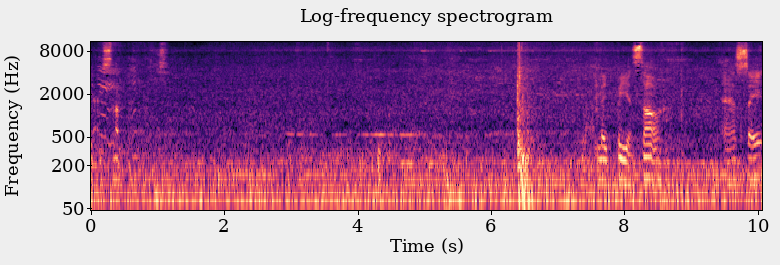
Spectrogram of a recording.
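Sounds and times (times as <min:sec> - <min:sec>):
van tailgate slamming shut: 0:06.4 - 0:06.8.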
